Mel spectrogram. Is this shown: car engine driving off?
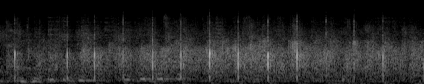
no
